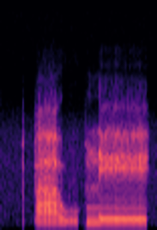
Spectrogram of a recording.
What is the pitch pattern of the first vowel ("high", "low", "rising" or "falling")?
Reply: low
